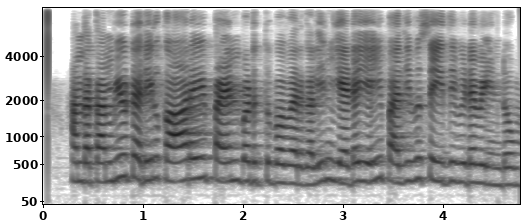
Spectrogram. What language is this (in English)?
Tamil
